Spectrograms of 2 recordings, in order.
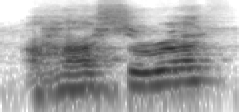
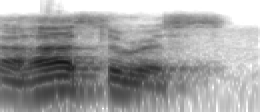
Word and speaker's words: Ahasuerus: Let me pronounce his name. Ahasuerus.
